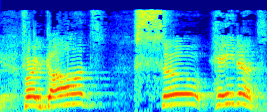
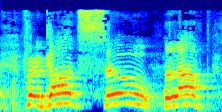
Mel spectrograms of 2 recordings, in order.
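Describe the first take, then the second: First: Said in the usual way. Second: "For God so loved" stretched out very slowly, leaning on "God"; slow emphatic reading. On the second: Shown as a demonstration. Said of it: "See that word "so"?".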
